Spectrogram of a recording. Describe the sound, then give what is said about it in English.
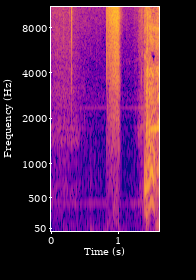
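A can of Pepsi Max cracks open: a small click, then a sharp hissing burst of escaping gas, followed by a louder, longer fizzing rush toward the end. “Oh my god, how do you open a can?”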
